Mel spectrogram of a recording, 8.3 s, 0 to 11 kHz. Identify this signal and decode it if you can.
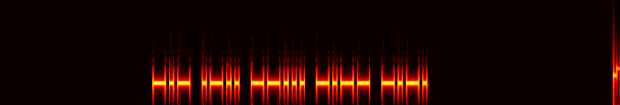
Morse code, heard as a keyed tone, about 22 wpm, 700 Hz. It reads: KL7YC
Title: DXCC-100 Call Signs - 5 Characters - 22wpm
